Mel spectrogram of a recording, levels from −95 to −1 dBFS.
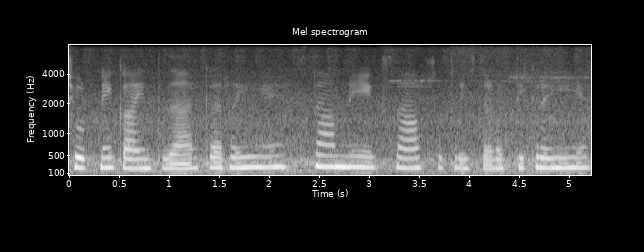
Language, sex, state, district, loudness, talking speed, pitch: Hindi, female, Chhattisgarh, Raipur, -15 LUFS, 160 wpm, 225 Hz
